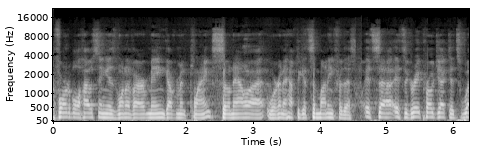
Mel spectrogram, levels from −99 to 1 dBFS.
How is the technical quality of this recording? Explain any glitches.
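The technical quality of this recording is fine, with no glitches to explain.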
